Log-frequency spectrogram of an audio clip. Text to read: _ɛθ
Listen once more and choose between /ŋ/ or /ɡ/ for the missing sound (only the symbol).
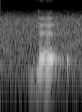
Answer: ɡ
